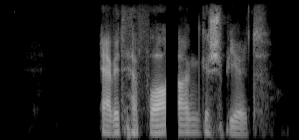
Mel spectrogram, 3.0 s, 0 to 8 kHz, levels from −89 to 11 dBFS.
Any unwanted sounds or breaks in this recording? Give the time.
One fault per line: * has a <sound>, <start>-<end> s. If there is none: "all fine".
* has a dropout, 1.6-1.8 s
